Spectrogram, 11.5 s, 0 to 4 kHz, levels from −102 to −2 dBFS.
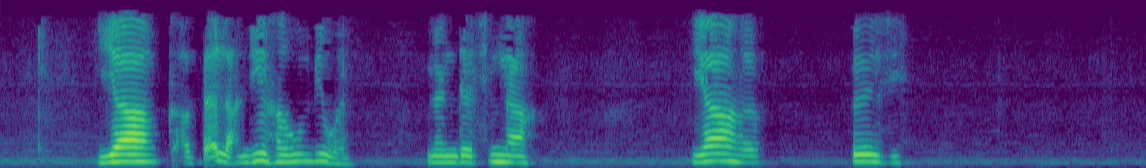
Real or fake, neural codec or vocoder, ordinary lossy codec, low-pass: fake; codec, 44.1 kHz, 3.4 kbps, Pupu-Codec; MP3, 24 kbps; 3.6 kHz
